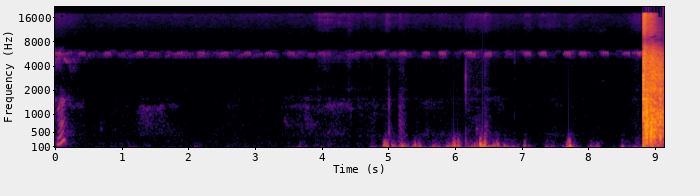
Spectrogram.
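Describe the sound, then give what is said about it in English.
A gunshot is fired outdoors during a hunting outing. A single loud bang comes at the very end, after a long quiet stretch with crickets chirping and a few low murmured voices. “Did hit it, though. Bullets are loud.”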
